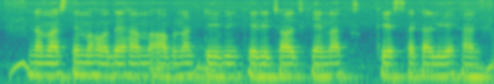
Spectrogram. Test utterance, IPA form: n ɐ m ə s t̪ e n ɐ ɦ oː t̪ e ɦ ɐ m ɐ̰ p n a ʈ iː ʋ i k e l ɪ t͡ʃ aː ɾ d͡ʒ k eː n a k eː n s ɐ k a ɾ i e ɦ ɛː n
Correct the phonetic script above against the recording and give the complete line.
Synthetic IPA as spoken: n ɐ m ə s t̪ e m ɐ ɦ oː d̪ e ɦ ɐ m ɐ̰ p n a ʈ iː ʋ i k e ɾ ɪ t͡ʃ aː ɾ d͡ʒ k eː n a k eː s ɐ k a l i e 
